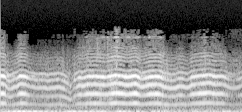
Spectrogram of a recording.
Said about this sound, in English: A difficult question to answer, but perhaps this story begins with a fly. Yes, an ordinary, pesky, buzzing fly.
